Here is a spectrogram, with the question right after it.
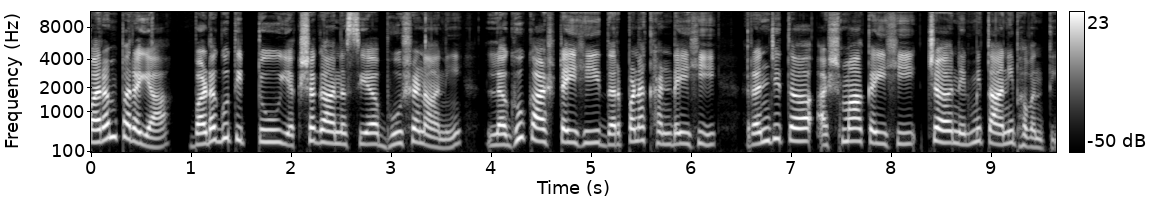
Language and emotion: Sanskrit, neutral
